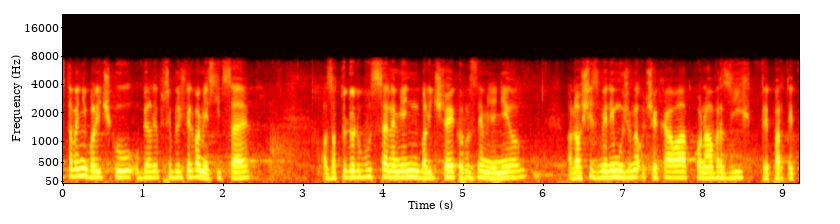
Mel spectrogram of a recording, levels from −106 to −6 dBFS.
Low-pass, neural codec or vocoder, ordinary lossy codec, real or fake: 7.2 kHz; none; Opus, 24 kbps; real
